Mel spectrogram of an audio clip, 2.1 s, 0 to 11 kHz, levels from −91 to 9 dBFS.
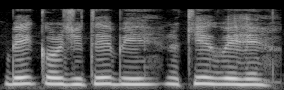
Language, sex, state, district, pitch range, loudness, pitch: Hindi, female, Arunachal Pradesh, Papum Pare, 215-230 Hz, -14 LUFS, 220 Hz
